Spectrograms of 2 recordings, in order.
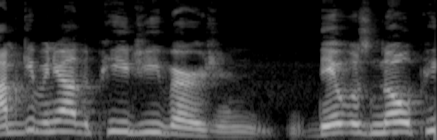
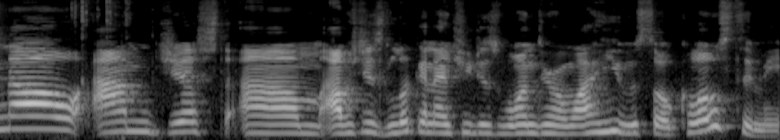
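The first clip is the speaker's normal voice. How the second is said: usual speaking voice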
